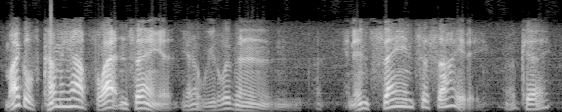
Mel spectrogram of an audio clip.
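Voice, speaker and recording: A man hosting a radio talk show, introducing his guest in an emphatic, animated way with frequent fillers. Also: mid-range voice, normal speed, gravelly, husky, no echo. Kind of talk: radio interview with lively promotional delivery. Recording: tinny phone-like audio.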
